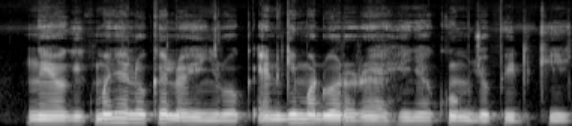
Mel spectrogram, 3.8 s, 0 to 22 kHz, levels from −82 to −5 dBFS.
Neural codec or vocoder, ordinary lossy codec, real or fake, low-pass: none; none; real; none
